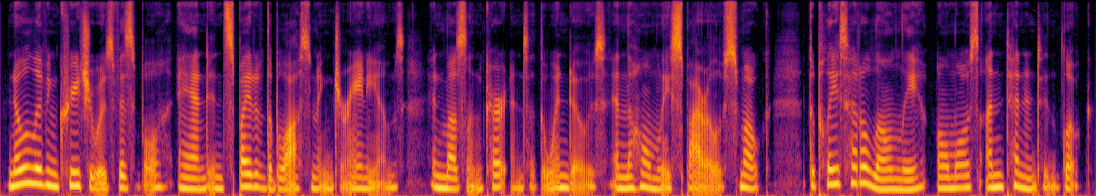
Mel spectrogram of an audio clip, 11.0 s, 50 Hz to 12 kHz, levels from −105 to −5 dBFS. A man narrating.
No: female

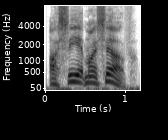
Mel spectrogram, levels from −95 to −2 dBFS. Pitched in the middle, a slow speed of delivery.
No: medium, 165 Hz; average, 200 wpm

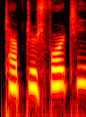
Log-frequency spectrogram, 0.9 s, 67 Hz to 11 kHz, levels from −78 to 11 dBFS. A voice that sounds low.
No: very high, 260 Hz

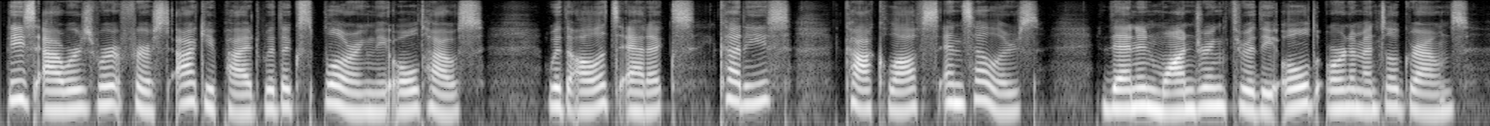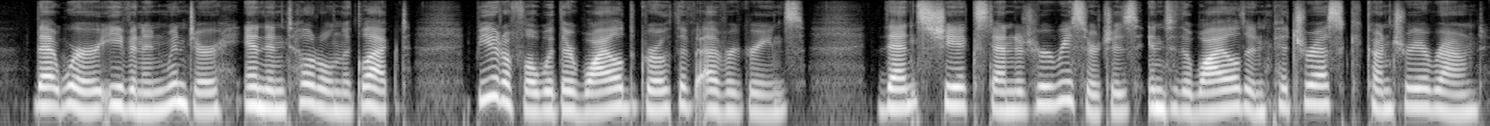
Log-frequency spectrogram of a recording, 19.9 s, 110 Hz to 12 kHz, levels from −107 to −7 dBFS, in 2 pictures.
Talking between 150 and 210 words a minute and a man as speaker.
No: average, 170 wpm; female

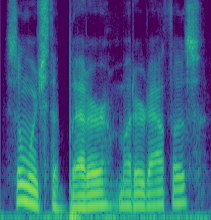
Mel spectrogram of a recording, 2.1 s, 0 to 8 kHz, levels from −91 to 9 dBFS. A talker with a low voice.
Yes: low, 130 Hz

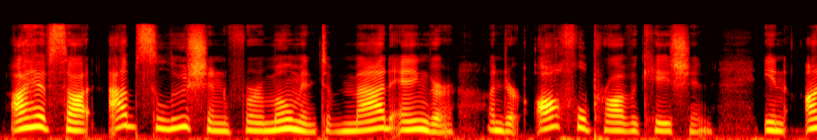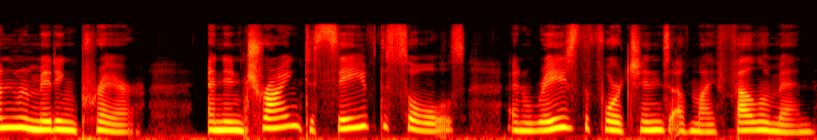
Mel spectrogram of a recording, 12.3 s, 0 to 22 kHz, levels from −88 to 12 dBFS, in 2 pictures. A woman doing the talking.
Yes: female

